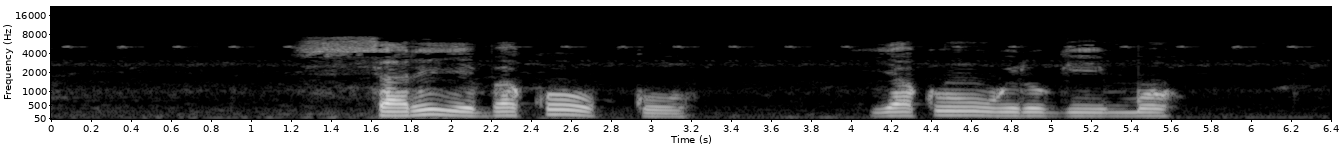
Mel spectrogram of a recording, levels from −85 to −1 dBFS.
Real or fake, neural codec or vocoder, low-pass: real; none; 7.2 kHz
